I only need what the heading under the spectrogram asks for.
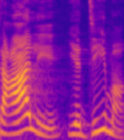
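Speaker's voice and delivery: deep, loud, loving call in Arabic. Speaker recalling her grandmother calling her as a child, imitating her deep, loving arabic voice. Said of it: "in a deep, loving Arabic voice".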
